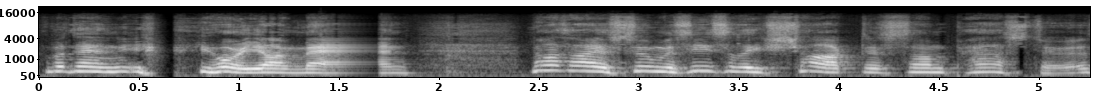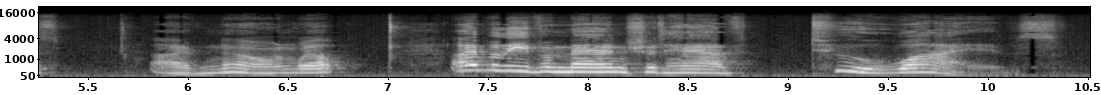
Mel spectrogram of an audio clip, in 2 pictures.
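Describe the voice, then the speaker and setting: Man as high-voiced pompous Edwardian husband. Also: expressive, slow pace, a bit bright, exaggerated voice. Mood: amused, teasing. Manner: pompous, genteel, teasing. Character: jovial, opinionated Edwardian husband, patronising and provocative. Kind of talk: old-time radio drama acting.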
